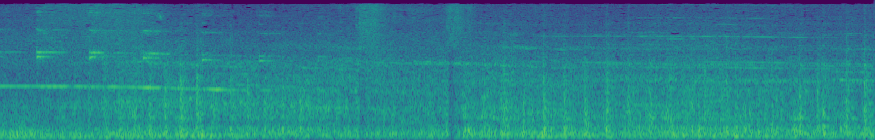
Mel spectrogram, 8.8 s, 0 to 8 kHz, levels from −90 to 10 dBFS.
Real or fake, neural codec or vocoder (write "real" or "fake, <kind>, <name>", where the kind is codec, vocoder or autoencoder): real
